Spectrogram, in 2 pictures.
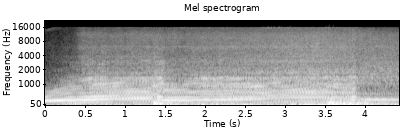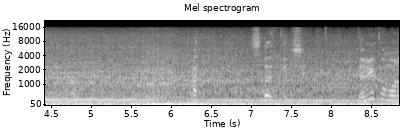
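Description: BMW M4 Competition engine revving and droning with a resonant tone while driving on the road, a steady low hum that rises briefly, heard from inside the car as people talk over it.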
